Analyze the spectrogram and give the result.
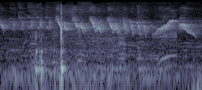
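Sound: birds chirping outdoors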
